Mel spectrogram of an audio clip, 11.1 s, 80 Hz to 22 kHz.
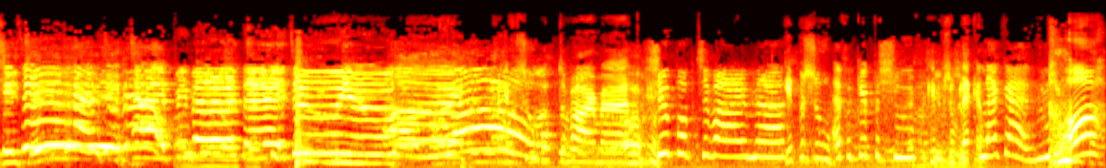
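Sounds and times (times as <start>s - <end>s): women singing held notes: 0.0s - 5.6s.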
